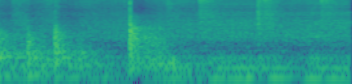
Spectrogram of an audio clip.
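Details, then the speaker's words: Iveco Daily ex-fridge van camper conversion: a bare panel is tapped before butyl sound deadener is applied. A few sharp taps each leave a hollow, lingering ring; the undamped panel is ringy and resonates. "ringy, isn't it? Yeah. So I'm it's like... just thinking that on there should help out a bit."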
